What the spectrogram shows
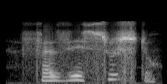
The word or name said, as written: faze susto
